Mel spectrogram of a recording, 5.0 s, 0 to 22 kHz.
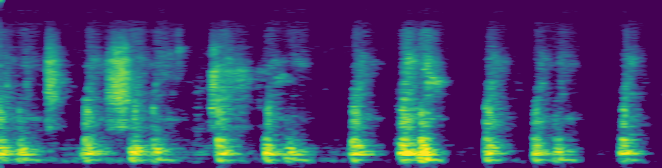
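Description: Vocal imitation of a heart rhythm: repeated pairs of voiced thumps, about 30 beat groups a minute, mimicking the gallop of a third heart sound (S3).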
